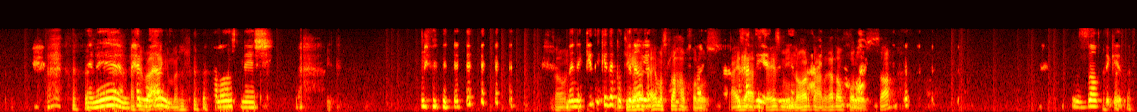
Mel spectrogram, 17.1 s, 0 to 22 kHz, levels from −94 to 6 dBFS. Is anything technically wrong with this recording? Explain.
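Yes, there are three kinds of echo-canceller fault in this speech.

Speech suppressed in double talk occurs from 1.25 to 3.92 s and from 8.78 to 13.83 s. The likely cause is an echo canceller that could not separate the near talker from loudspeaker echo while both sides spoke, so it turned everything down. In the first stretch the voice dips by about 15 dB for roughly half a second in total. In the second it drops as deep as about 35 dB, with pieces missing for around 3 s overall. Unlike plain level gating, the talker's own voice is what thins and breaks up.

Echo leak appears from 2.47 to 5.08 s, 8.71 to 8.91 s, 11.36 to 11.42 s and 13.13 to 13.96 s. A faint copy of the speech trails it by 399 ms, about 20 to 30 dB below the direct voice. This is likely residual echo from a loudspeaker side that its canceller failed to remove and then sent back. The fixed 399 ms delay sets it apart from room reverberation, which smears continuously rather than repeating at one spacing.

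Background gated by the echo canceller comes at the very end, 17.01 to 17.06 s. For about 50 ms the room sound drops by about 8 dB. The canceller clamped the microphone while the loudspeaker was active. This differs from double-talk suppression because no speech is cut. Only the ambient floor briefly dips. The call microphone processing, with nothing above 8 kHz, is normal high-pass and band-limiting and not part of this fault.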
